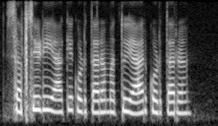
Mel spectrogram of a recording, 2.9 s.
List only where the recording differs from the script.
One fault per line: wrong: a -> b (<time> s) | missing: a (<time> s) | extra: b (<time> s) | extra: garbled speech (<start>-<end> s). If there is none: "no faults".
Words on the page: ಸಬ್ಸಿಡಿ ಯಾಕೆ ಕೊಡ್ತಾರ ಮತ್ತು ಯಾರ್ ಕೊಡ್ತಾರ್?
no faults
